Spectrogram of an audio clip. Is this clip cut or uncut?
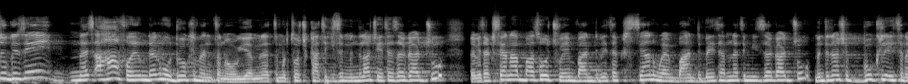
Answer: cut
